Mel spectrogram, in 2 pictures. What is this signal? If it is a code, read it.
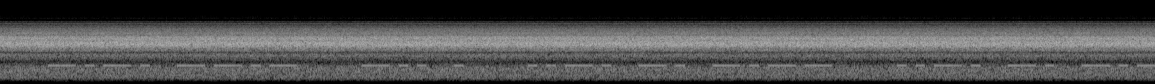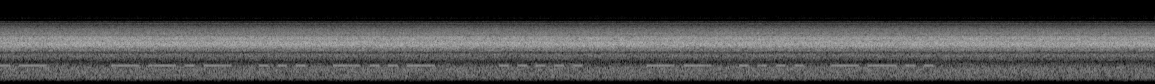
Morse code, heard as a keyed tone, machine-sent, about 13 wpm, 890 Hz, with radio hiss. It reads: CQ DE FNY FNY QSX 5 MHZ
